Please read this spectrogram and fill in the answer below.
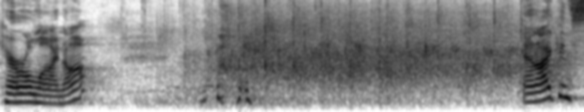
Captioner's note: applause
